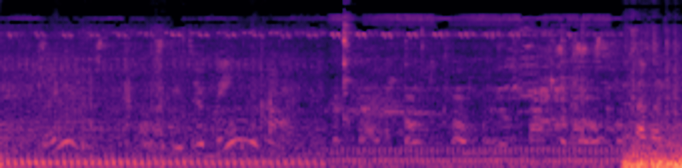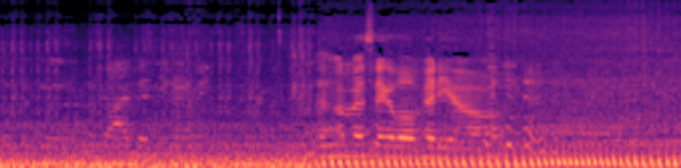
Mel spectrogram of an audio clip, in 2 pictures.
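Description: Quiet outdoor background with a low hum, then, about halfway in, the engine of a motorbike-pulled tuk-tuk cuts in suddenly and runs loudly and steadily, with voices over it near the end.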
